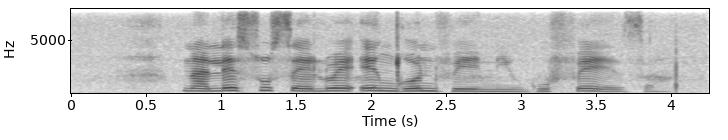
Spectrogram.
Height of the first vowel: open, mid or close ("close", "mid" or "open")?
open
